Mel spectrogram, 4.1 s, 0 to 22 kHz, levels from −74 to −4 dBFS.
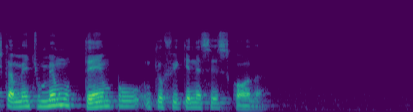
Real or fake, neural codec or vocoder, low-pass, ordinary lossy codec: real; none; none; none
